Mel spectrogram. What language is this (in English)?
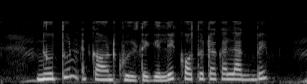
Bangla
